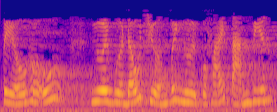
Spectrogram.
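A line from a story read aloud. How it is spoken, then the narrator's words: Sighing. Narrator (Vietnamese): Khất Đại Phu thở dài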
